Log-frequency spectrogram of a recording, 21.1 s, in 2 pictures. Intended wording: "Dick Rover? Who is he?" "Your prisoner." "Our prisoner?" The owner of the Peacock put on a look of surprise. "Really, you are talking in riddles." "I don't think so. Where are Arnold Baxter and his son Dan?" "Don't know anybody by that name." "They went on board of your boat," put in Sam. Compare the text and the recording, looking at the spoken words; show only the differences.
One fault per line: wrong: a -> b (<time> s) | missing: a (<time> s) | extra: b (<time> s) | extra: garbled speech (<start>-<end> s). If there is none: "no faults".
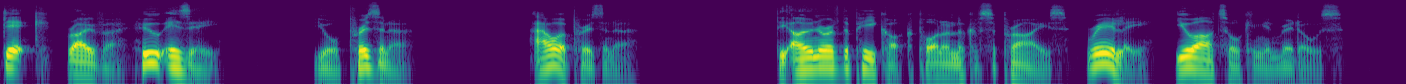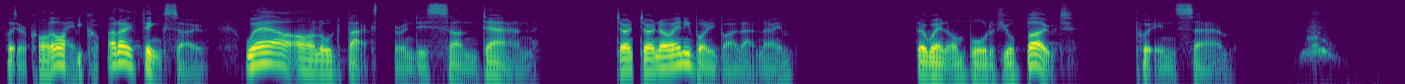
extra: garbled speech (10.6-11.3 s)
extra: don't (15.3 s)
